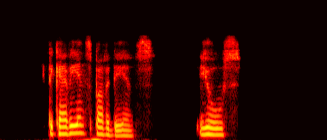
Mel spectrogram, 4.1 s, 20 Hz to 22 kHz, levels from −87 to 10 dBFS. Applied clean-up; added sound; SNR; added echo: neural mask model Resemble Enhance denoiser.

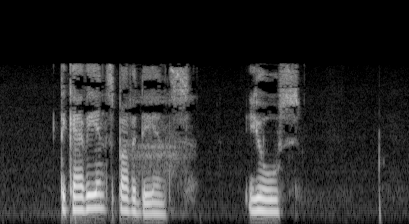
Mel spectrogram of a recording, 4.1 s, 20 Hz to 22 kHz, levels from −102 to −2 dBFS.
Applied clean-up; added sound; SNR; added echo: none; none; none; none.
